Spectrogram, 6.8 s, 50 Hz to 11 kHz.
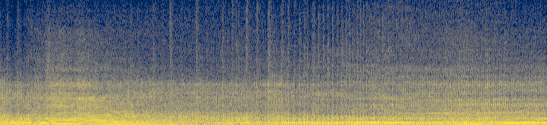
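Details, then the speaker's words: Carbureted Husqvarna TX300 two-stroke trail bike, newly built with a Wiseco piston, TMR-ported cylinder, FMF pipe and Rekluse clutch, about 10-15 minutes on it, on a road test: crisp two-stroke climbing and falling cleanly through the gears, no bogging; normal running. "Okay, so that's it. The hard part's done, and as you can see from some of this footage, the bike runs really good."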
